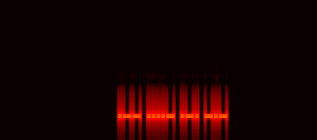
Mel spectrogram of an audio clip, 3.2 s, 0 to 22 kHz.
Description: Morse code, heard as a keyed tone, about 48 wpm, 700 Hz. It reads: W4RK
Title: Easy Call Signs Repeated 2x - 50wpm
